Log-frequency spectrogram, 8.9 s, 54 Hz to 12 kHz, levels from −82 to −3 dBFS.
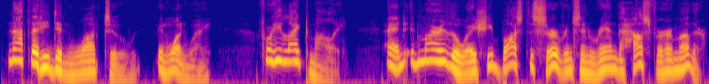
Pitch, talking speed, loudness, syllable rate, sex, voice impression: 150 Hz, 190 wpm, -18 LUFS, 5.0 syllables/s, male, very masculine, old, very thick, slightly relaxed, slightly powerful, slightly dark, slightly soft, muffled, slightly halting, slightly raspy, slightly cool, intellectual, very sincere, very calm, very mature, friendly, very reassuring, very unique, slightly elegant, wild, slightly sweet, slightly lively, kind, modest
